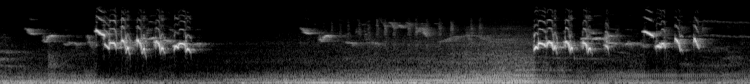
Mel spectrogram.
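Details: Orange-headed thrush song: two bursts of rapid, varied chirping phrases separated by a quiet pause with faint distant notes and low background rumble.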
